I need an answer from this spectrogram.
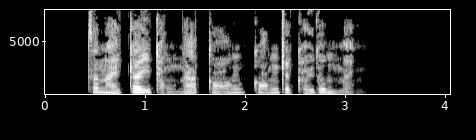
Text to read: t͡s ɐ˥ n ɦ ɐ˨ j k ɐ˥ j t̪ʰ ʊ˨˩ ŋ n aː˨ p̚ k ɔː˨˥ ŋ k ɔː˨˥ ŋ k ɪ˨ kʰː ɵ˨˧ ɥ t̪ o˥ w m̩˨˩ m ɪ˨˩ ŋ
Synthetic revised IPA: t͡s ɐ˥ n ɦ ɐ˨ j k ɐ˥ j t̪ʰ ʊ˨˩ ŋ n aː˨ p̚ k ɔː˨˥ ŋ k ɔː˨˥ ŋ k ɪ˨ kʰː ɵ˨˧ ɥ t̪ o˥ w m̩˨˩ m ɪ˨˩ ŋ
